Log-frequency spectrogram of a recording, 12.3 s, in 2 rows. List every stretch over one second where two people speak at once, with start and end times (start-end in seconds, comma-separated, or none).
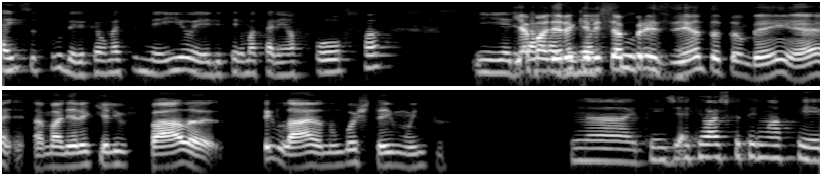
3.8-5.1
